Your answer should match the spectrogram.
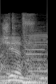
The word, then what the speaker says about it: GIF: Yeah spelled GIF, but it's pronounced JIF.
